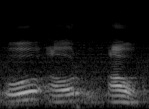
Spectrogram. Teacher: ओ दौतोह कंठोष्ठम, यानी ओ और औ इन दोनों वर्णों का उच्चारण कंठ और ओष्ठ से होता है।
